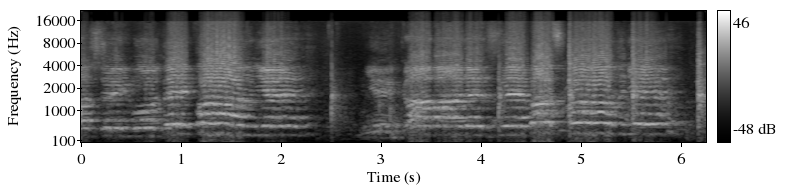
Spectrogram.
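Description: A group of carollers singing a carol together, in two sung phrases with a short break about two and a half seconds in.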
